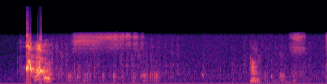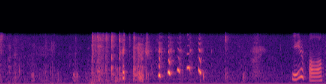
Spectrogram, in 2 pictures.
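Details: Snow, a pet dog on a bed indoors, tussling with the camera and giving doggy "no's": one sharp bark, then drawn-out whines, warbling vocal moans, a quick run of rising yips, and a wavering whine at the end, with little talking.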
